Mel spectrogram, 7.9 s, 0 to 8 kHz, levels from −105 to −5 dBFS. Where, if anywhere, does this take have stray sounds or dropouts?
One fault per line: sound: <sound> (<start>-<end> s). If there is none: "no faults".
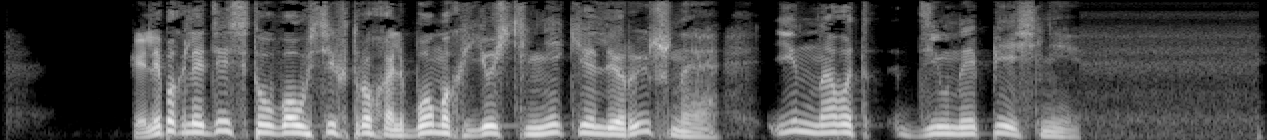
no faults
